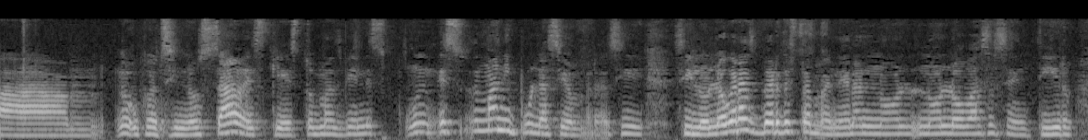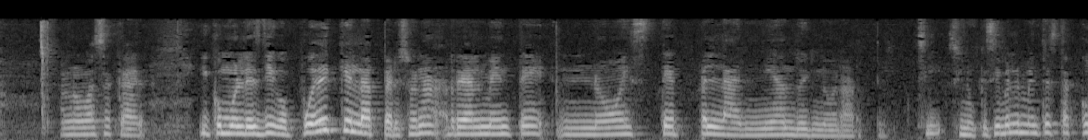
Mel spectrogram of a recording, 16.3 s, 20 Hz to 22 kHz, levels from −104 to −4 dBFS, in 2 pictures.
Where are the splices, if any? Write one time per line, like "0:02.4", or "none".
0:08.6
0:15.2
